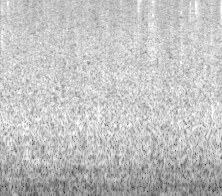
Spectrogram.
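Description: Steady gentle rain falls without pause, a dense, even hiss of drops with no breaks or voices.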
